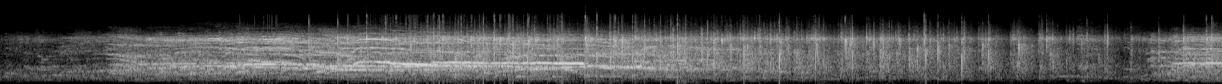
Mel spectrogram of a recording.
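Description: A crowd of children cheers and shouts excitedly.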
